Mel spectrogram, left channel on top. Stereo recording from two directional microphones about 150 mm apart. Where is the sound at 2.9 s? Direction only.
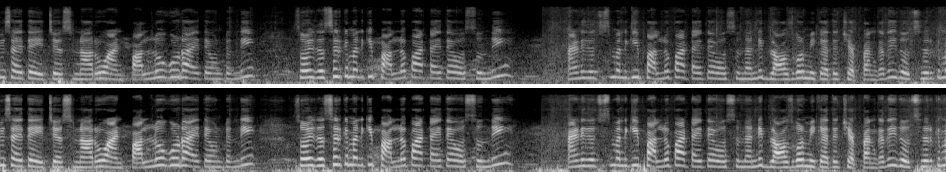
5° right (ahead or behind).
